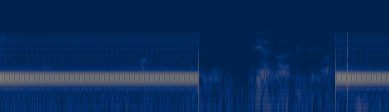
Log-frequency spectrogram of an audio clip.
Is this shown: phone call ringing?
yes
